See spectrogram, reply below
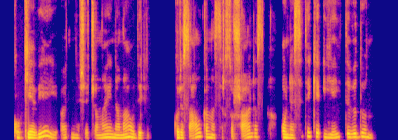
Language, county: Lithuanian, Vilnius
